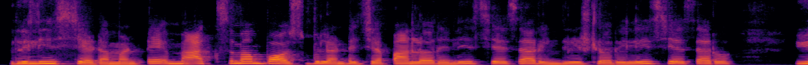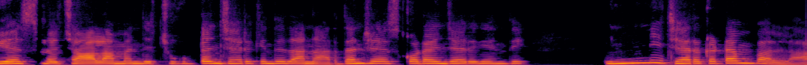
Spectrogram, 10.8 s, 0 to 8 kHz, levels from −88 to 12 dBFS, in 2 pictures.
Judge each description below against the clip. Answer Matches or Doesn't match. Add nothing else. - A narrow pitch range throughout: Matches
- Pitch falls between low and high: Doesn't match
